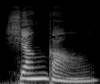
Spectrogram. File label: "xianggang", Chinese; Survival Chinese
